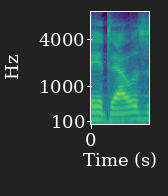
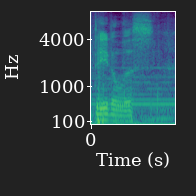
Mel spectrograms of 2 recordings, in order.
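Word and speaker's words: Daedalus: think it actually is pronounced datalis and not of Dallas as I was pronouncing it because I was saying de of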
